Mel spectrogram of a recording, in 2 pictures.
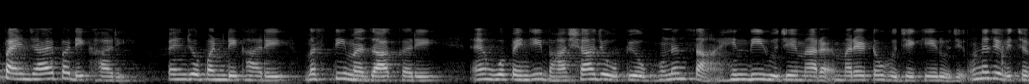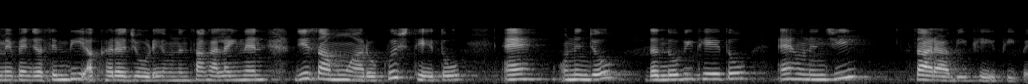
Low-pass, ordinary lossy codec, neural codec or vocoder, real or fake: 5.4 kHz; MP3, 48 kbps; none; real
